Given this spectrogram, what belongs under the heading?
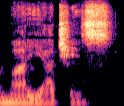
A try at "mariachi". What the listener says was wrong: No, the R is pronounced a D. Like, how do you say my mom's name? Elvira. Elvira. See, you say it like a D.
